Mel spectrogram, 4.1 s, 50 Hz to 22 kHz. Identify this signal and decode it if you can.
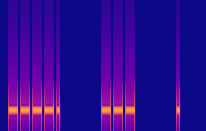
Morse code, heard as a keyed tone, about 20 wpm, spaced as for 8 wpm, 700 Hz. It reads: 9OE
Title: 172 Lesson 28e - Number 9 - Three Characters 20wpm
